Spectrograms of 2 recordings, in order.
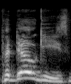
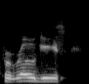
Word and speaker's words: pierogi: I do know what it, well, we call them pierogies. We pronounce the R as a D, but come yes, I know exactly what they are.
